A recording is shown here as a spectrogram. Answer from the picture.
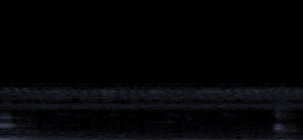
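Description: Faint, steady high-pitched chorus of insects.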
